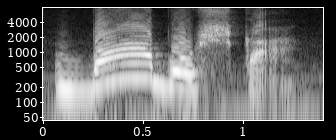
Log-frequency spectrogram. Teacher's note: the accent falls on the first syllable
